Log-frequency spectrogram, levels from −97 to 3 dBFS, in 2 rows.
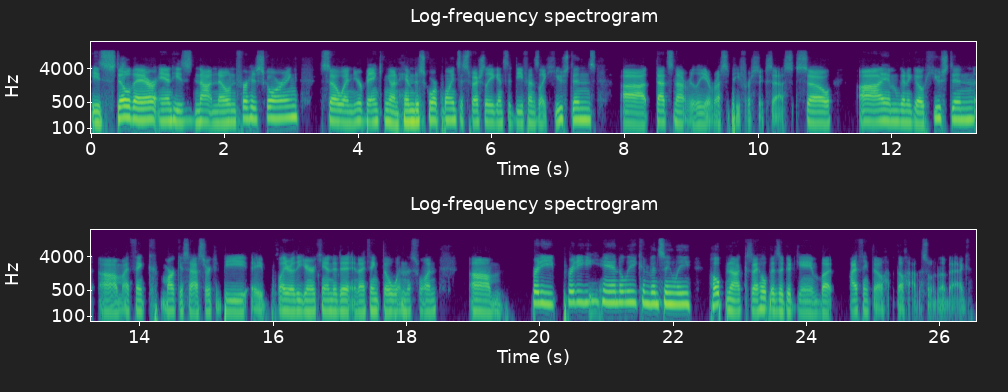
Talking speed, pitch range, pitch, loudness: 190 wpm, 135-170 Hz, 145 Hz, -24 LUFS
